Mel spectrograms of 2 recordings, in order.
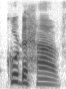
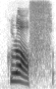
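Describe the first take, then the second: First: The second word is a full have, with h. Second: The second word sounds like off, without h. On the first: The speaker calls it right. "It is would have or should have or could have" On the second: The speaker calls it wrong. "it might sound like an off, off, could off. Okay. It's not that"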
